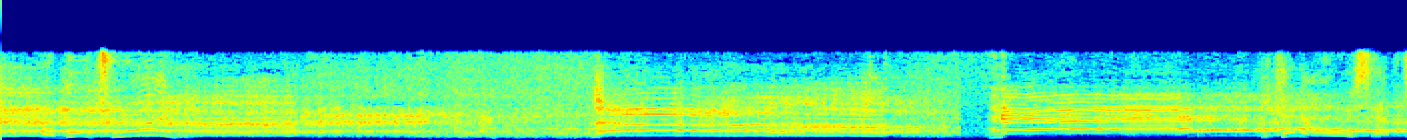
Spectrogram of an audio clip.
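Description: A goat bleats in long, wavering, loud cries, several in a row with short breaks between, close up and with no other sounds.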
